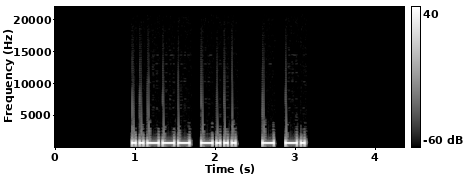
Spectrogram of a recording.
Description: Morse code, heard as a keyed tone, about 25 wpm, 700 Hz. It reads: 2B TN
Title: Field Day Exchanges Encore - 25wpm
